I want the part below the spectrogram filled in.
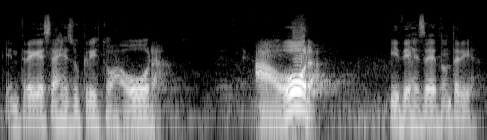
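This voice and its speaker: A man's voice: mid-range voice, quick pace, a little mellow, slight background noise. A man preaching as a pastor, telling a story dramatically and speaking bluntly. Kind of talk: evangelistic sermon. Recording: long hall reverb.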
